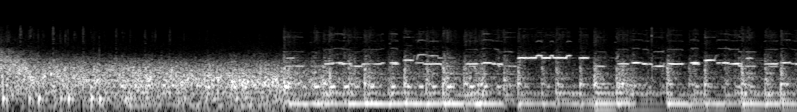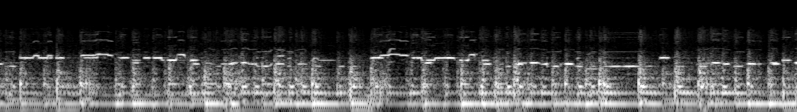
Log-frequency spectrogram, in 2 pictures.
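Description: Heavy, steady rain pours throughout with low rumbling thunder, loud and close. After a few seconds a tonal melody joins and continues over the downpour. No one speaks.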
